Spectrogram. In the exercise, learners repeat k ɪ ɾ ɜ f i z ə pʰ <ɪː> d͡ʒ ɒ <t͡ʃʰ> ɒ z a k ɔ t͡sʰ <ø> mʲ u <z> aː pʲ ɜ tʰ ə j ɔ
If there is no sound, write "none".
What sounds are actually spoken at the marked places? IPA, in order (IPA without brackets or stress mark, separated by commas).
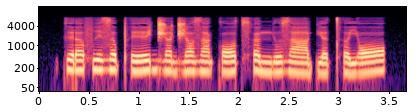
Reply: ɪː, d͡ʒ, œ, z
